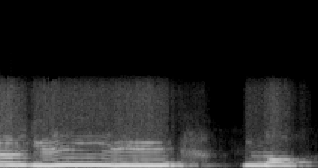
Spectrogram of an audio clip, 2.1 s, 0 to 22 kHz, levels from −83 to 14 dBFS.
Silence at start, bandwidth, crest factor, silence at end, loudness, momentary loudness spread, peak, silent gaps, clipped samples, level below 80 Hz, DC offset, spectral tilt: 0 s; 10.5 kHz; 8 dB; 0.05 s; -9 LUFS; 9 LU; 0 dBFS; none; under 0.1%; -46 dBFS; under 0.1%; -4 dB/octave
